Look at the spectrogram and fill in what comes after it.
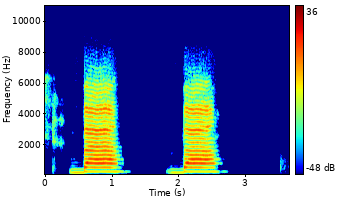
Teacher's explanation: जो दोनों होठ है इनका जो तरी वाला हिस्सा होता है अंदर वाला हिस्सा व आपस में मिलता है तो बा बहुत आसानी से अदा होता है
